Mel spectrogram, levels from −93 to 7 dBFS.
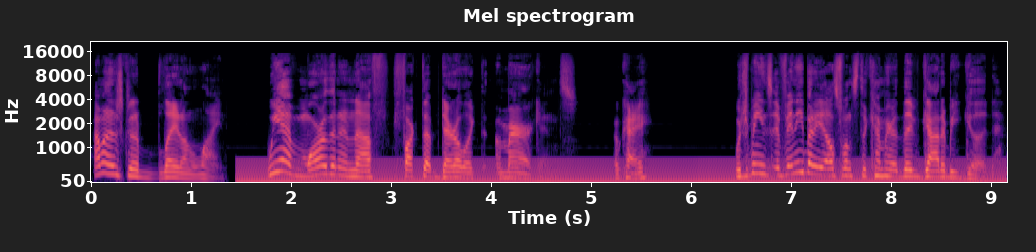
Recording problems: electrical hum; noticeable; from 1.5 s on; 60 Hz, 20 dB below the speech

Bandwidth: 15 kHz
